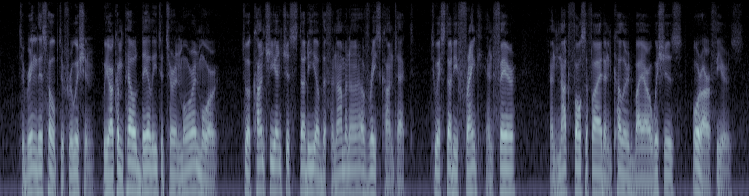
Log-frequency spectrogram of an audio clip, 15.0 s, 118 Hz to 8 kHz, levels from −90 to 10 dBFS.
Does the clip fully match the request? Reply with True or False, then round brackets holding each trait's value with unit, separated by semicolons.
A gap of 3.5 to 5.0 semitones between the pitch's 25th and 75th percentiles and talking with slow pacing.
False (4.5 semitones; 165 wpm)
